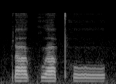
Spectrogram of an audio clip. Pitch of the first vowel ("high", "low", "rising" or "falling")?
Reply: high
